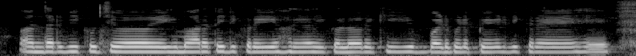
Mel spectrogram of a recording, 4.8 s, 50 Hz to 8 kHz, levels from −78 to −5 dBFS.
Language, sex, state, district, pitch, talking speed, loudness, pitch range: Hindi, female, Rajasthan, Nagaur, 215 Hz, 215 wpm, -25 LUFS, 210-220 Hz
